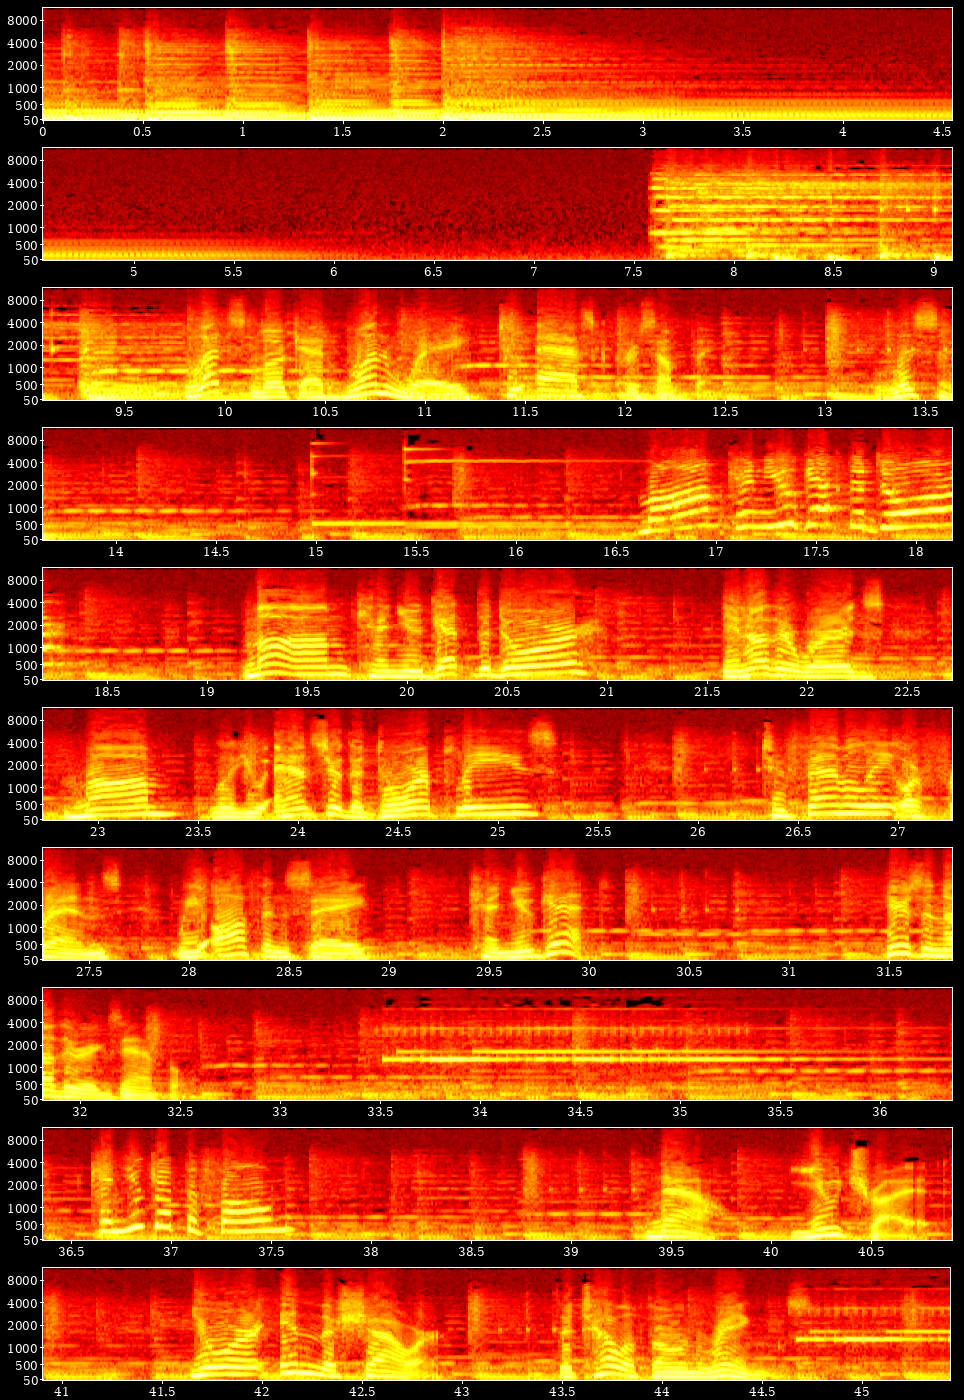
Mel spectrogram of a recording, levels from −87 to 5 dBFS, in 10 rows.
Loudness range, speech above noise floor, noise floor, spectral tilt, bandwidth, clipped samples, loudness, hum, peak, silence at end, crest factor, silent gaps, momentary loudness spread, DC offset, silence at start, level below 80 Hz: 7 LU; 36 dB; -43 dBFS; -6.5 dB/octave; 11.5 kHz; 2%; -9 LUFS; none; 0 dBFS; 0 s; 10 dB; none; 17 LU; 0.9%; 0 s; -24 dBFS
